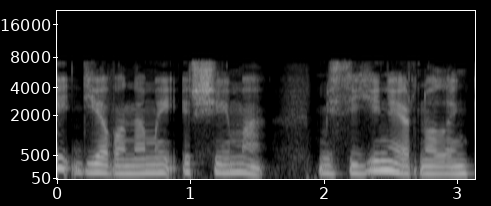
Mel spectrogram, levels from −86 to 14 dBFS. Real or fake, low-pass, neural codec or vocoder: real; 7.2 kHz; none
